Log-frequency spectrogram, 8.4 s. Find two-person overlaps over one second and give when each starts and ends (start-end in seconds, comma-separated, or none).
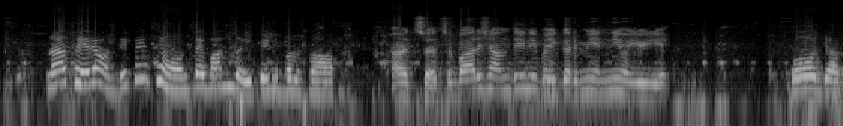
none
